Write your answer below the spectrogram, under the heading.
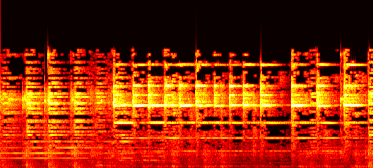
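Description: Bells jingling and ringing in rapid, uneven strikes, with high metallic ringing tones.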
